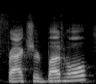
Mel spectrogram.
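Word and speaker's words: Fractured But Whole: And I don't know if you guys have played either of their video games, Fractured Butthole. It's actually Fractured Butthole, W-H-O-L-E, but it's pronounced Fractured Butthole.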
